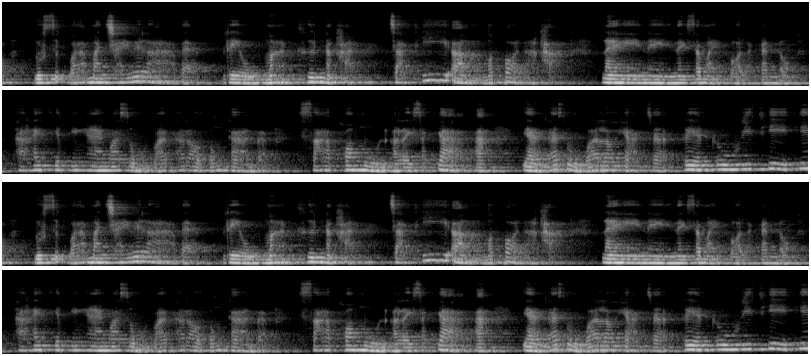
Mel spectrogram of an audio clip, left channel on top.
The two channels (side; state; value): both; identical; correlation 1.00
